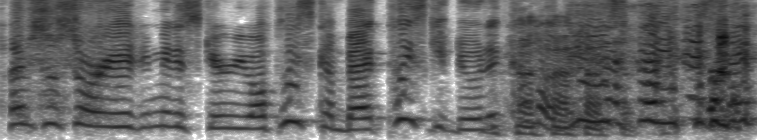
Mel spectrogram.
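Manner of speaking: high, laughing mock plea; pleading. Retelling Shelly begging the ghost, high and laughing. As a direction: beg the ghost sweetly to come back.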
